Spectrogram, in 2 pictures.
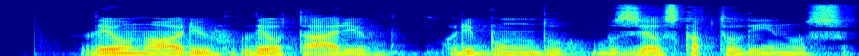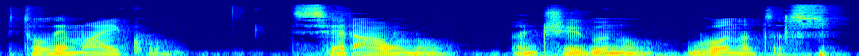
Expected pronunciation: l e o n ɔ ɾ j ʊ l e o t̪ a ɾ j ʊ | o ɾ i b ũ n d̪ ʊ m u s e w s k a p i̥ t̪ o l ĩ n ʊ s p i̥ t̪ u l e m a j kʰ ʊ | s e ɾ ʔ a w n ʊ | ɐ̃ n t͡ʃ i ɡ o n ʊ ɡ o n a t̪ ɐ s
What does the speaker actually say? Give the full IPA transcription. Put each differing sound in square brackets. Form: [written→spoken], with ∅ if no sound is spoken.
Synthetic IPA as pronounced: l e o n ɔ ɾ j ʊ l e o t̪ a ɾ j ʊ | o ɾ i b ũ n d̪ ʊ m u [s→z] e w s k a p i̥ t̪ o l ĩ n ʊ s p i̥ t̪ [u→o] l e m a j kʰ ʊ | s e ɾ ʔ a w n ʊ | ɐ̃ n t͡ʃ i ɡ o n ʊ ɡ o n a t̪ ɐ s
